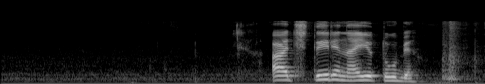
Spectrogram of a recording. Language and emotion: Russian, neutral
